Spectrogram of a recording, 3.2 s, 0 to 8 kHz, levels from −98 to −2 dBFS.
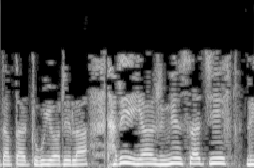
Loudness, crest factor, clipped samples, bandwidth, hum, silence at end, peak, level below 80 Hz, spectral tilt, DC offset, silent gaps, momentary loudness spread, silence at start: -12 LUFS; 10 dB; under 0.1%; 5.8 kHz; none; 0 s; -2 dBFS; -46 dBFS; -11 dB/octave; 0.1%; none; 5 LU; 0 s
